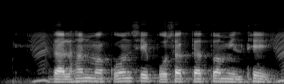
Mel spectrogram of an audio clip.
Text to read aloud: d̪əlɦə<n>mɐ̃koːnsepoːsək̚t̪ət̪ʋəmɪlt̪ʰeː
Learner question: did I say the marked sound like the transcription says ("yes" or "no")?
yes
